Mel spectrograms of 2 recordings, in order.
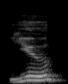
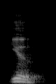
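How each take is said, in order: First: It sounds like the English word, lifted up. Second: It is said lower, with the sound dropping down. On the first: The speaker calls it wrong. "it's not you, like the word you" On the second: The speaker calls it right. "It's almost like your pronunciation is dropping down"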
